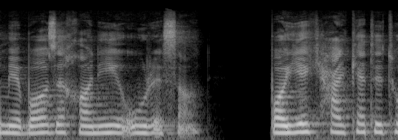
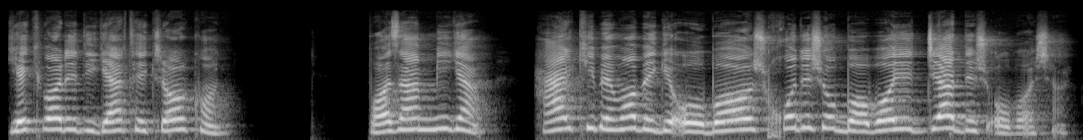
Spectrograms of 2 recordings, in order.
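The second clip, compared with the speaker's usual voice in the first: tag; 4 semitones higher, 6 dB louder than usual. A narrator's reading. با چهرهٔ برافروخته.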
